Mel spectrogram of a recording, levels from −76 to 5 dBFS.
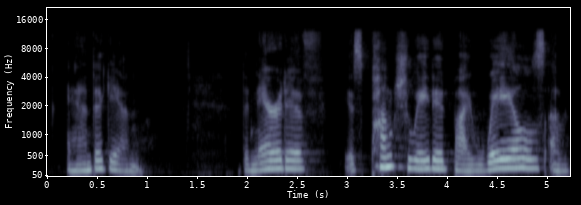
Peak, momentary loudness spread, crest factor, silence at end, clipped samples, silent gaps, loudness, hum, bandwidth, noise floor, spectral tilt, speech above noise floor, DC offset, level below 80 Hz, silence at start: -12 dBFS; 14 LU; 16 dB; 0 s; under 0.1%; none; -27 LUFS; none; 12.5 kHz; -63 dBFS; -5.5 dB/octave; 36 dB; under 0.1%; -68 dBFS; 0.2 s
